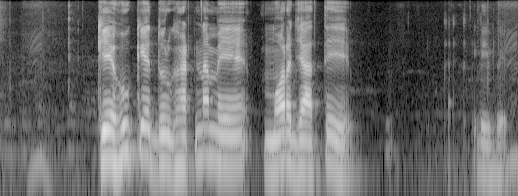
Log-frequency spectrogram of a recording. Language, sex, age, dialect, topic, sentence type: Bhojpuri, male, <18, Northern, banking, statement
